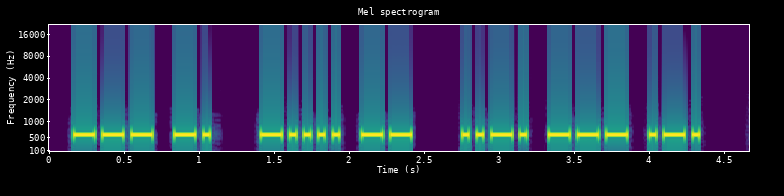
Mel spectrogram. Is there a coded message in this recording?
Yes: Morse code from 0.2 to 4.3 s, heard as a keyed tone, about 25 wpm, 600 Hz. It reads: ON 6M FOR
